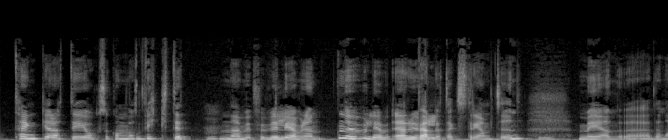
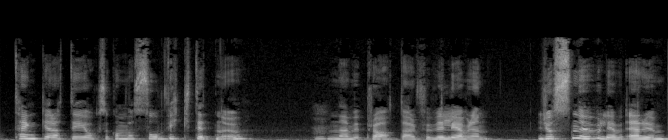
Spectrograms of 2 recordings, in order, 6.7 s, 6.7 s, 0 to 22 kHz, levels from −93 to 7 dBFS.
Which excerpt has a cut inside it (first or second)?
first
